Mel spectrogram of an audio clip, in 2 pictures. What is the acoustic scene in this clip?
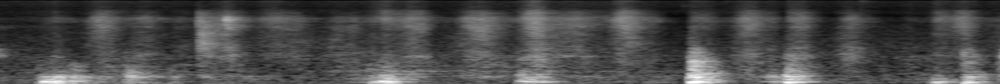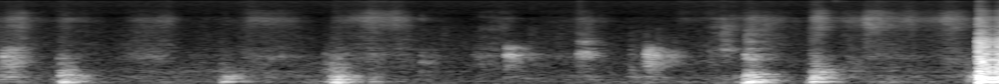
restroom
